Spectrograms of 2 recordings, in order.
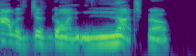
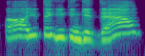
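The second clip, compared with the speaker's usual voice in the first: higher, rising taunt; acted-out dare climbing at the end; mock challenge; 9 semitones higher, 3 dB louder than usual. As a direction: taunt them with an incredulous challenge. Retold taunt from the dancers.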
